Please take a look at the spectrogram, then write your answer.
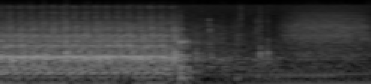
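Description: A sewing machine runs fast and steadily while stitching fabric edges from the inside, a close, whirring motor drone that stops abruptly midway, followed by faint handling noises.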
